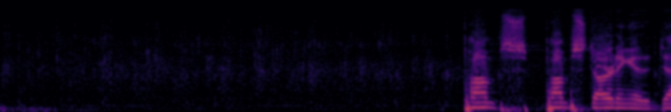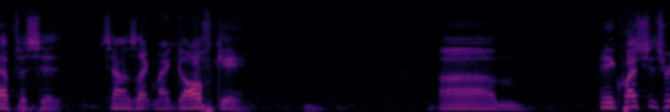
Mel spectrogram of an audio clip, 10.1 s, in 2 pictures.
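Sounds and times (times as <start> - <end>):
audience applause: 0.0 - 3.7
speech: 3.5 - 7.0, 8.3 - 10.0.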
